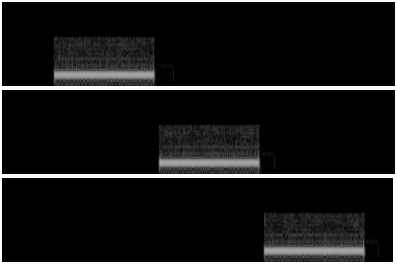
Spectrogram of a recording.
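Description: Telephone busy tone after a dropped call: three identical steady beeps, each about a second long, separated by long even gaps of silence.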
